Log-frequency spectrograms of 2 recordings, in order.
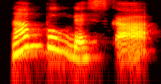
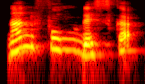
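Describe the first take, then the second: First: The second syllable starts with a p sound. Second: The second syllable starts with an f sound. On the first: The speaker calls it right. "Tapi pakainya nanpung" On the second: The speaker calls it wrong. "bukan nanfung ... Nggak ada ya"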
